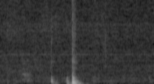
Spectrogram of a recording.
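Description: Three quick knocks about three-quarters of a second to a second in, the last the loudest.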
